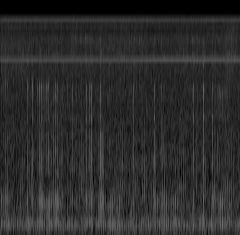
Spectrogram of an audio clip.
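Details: Close, steady purring from a five-month-old calico female foster cat in San Carlos, California. A low vibrating rumble rises and falls in a regular rhythm of roughly one cycle per second, with nothing else heard.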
